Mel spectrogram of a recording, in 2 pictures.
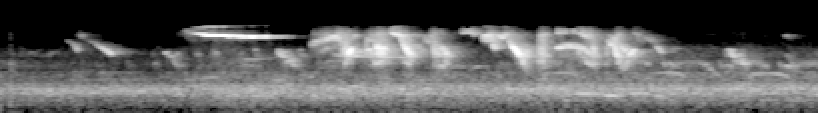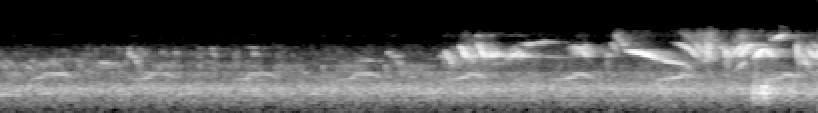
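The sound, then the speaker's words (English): Warbled song of a small arid-country bird, played from a recording: two bursts of rapid, high, twittering notes separated by a quieter stretch, over a faint steady low hum. “They've got like a very warbled call, and then they're known also to sometimes mimic the violet-eared waxbill. So listen for yourself. I'm going to play this call now.”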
